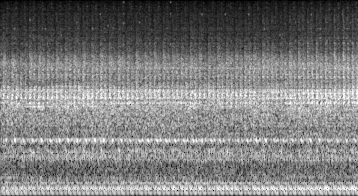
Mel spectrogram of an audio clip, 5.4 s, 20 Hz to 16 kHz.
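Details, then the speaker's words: Built 400hp Subaru Outback XT on quick jacks, intermittent noise over 2000 miles: steady engine run with a regular dull knock, roughly four a second; first feared rod knock, owner then says it's coming from the front diff, not confirmed. "Oh, it's not rod knock. It's not rod knock. It's coming from my front diff."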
